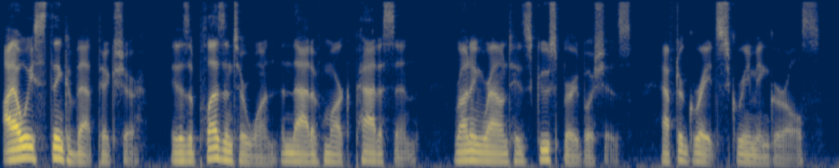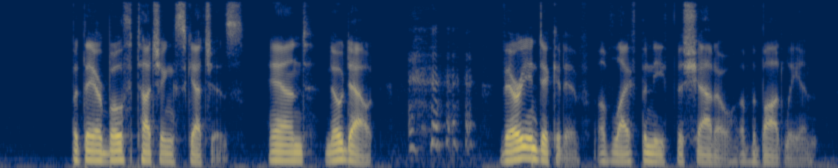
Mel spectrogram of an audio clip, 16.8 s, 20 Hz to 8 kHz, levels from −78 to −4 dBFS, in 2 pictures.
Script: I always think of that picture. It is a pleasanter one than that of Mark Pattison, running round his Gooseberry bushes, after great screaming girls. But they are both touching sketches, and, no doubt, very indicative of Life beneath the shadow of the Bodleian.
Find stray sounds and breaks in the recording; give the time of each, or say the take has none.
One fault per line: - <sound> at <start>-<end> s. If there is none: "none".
- laugh at 12.5-13.2 s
